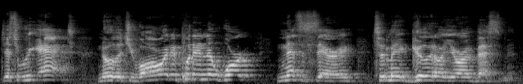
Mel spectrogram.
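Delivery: ordinary talk, nothing marked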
